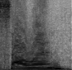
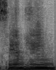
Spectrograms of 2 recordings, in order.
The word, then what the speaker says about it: Samhain: Jewish or pagan so so we call it saw one it's pronounced well it's pronounced that when it looks like SI m haan and some people call it Samhain that is actually mispronounced it's Celtic so it's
